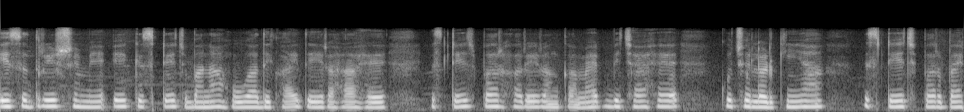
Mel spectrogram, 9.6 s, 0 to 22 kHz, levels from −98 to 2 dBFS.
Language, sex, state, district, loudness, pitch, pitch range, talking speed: Hindi, female, Uttar Pradesh, Jyotiba Phule Nagar, -17 LUFS, 200 Hz, 185-210 Hz, 155 wpm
